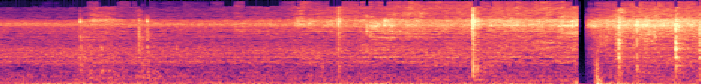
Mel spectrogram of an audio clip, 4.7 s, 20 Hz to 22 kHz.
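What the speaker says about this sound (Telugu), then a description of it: "ఇందులో ముందుగా ఒక 1/2 టీ స్పూన్ మెంతులు వేస్తున్నాను." Half a teaspoon of fenugreek seeds sizzling in about two spoons of hot oil for a leafy vegetable dhal: a steady close hiss with scattered small pops and crackles, one brief gap near the end, and no talking.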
